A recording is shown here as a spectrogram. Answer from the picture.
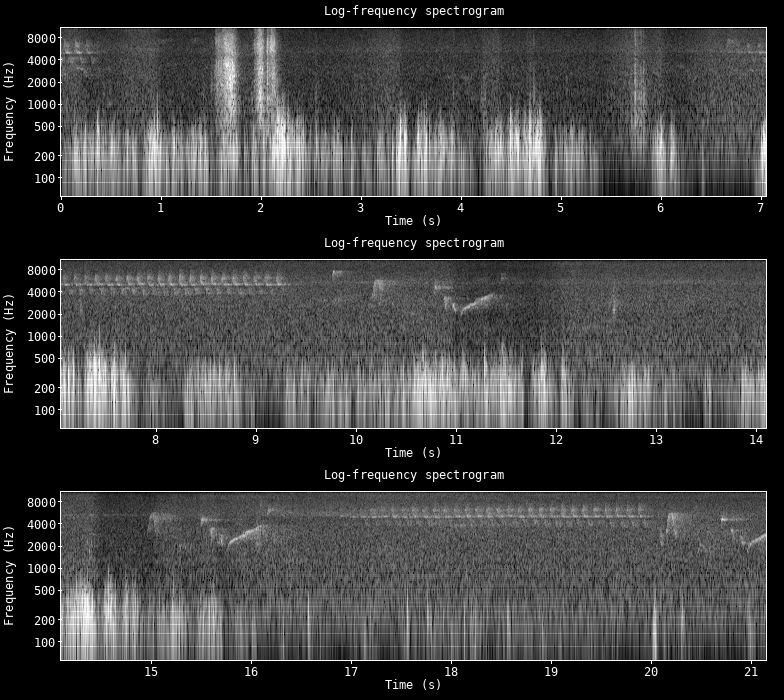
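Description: Soft, irregular rustling and handling noises come and go. Birds trill and chirp a few times in the background.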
